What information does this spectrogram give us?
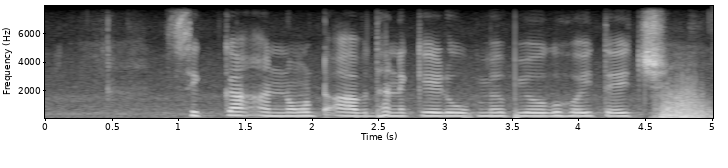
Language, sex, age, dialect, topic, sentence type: Maithili, female, 18-24, Southern/Standard, banking, statement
